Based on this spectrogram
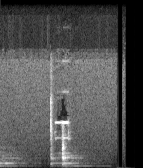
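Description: A steady high beep holds for over a second with a couple of brighter chirps, then stops dead; it's the inverter's normal power-on alert.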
